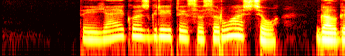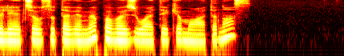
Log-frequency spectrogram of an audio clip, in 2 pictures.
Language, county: Lithuanian, Kaunas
